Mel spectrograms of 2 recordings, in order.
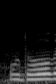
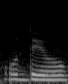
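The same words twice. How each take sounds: First: उद्योग said as u-dog, no y; wrong pronunciation. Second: उद्योग said as ud-yog; correct pronunciation. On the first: Teacher showing a spelling error, उद्योग as u-dog. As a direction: drop the y from उद्योग. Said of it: "नहीं". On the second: Teacher giving the correction, उद्योग as ud-yog. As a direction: sound the y in उद्योग. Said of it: "होगा". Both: Shown as a demonstration.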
